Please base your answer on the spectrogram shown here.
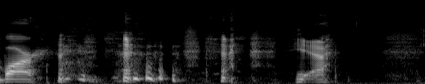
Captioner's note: interviewer chuckles; laughs; interviewer laughs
